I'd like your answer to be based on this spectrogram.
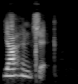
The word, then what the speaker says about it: Jachimczyk: Yeah, it's pronounced Yahinchik. – Yahinchik. – Mm-hmm. It's spelled right. with the J, but not. So we're going to call him Dr. Joseph. – Now this is J-A-H-E-N-C-E-K? – No. – Jahinchik? – J-A-C-H-I-M-C-Z-Y-K. – Of course.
